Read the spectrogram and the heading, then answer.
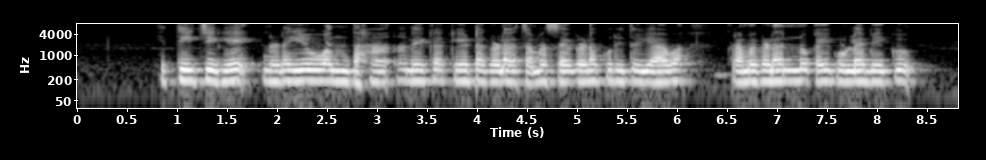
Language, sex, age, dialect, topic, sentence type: Kannada, female, 36-40, Central, agriculture, question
